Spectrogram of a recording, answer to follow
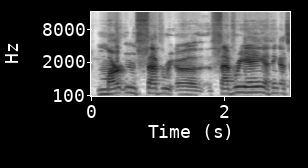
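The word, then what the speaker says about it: Fehérváry: Okay, Washington is saying Martin Fevrier. I think that's how you pronounce it. Fervari.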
